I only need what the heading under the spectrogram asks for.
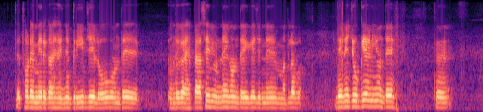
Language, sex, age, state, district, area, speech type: Dogri, male, 30-45, Jammu and Kashmir, Reasi, rural, spontaneous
